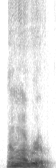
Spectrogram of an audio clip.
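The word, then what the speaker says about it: Nauru: It's spelled N A U R U. Naru.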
